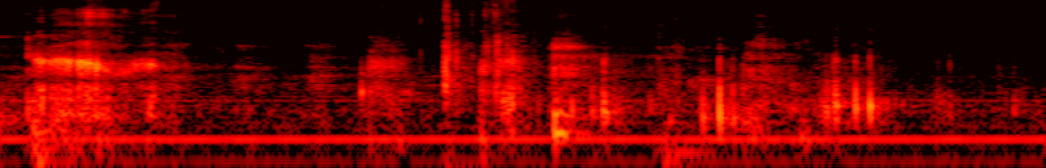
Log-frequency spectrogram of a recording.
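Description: A person bites into and chews a hard dog treat cookie. The chewing comes as scattered mouth clicks and crunches, loudest at the bite in the first second, over a faint steady hum.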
